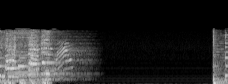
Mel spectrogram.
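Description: Kitten meowing, a drawn-out harmonic cry that slides downward in pitch and fades away, followed by a stretch of silence before another sudden sound begins at the end.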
